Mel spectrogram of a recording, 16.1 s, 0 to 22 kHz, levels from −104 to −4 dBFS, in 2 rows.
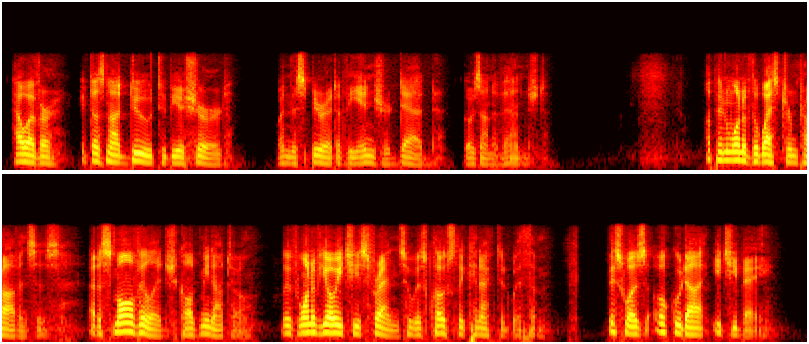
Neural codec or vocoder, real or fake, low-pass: none; real; 7.2 kHz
